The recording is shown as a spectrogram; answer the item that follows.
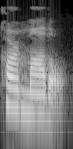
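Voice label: "CAR MODEL", English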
